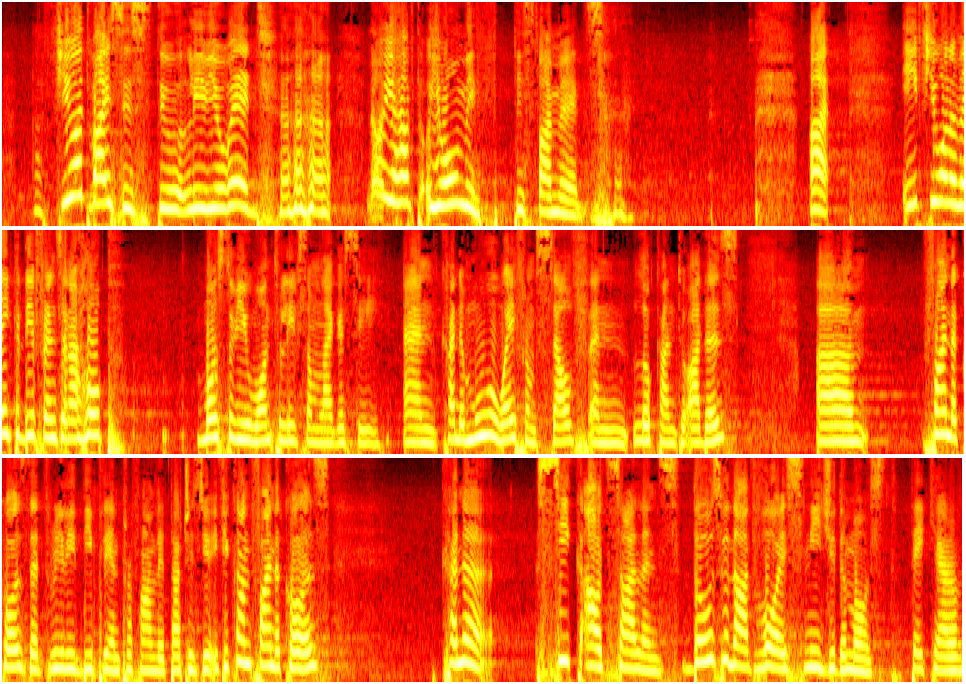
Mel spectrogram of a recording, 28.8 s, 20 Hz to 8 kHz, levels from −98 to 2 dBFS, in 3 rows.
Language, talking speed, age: English, 165 wpm, 30-49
